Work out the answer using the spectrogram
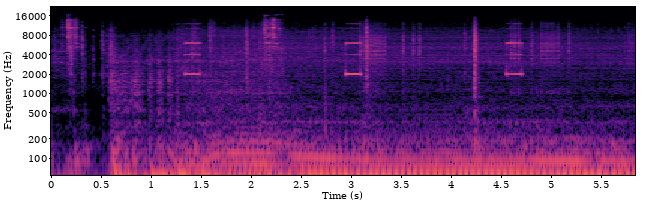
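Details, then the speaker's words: Nissan Xterra road test after replacing shot differential: steady low road rumble with faint chimes, no whine or howl from rear end; differential healthy. "So far, I don't hear any noises, so that was awesome. I'll take it up to speed, do a little acceleration, deceleration."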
